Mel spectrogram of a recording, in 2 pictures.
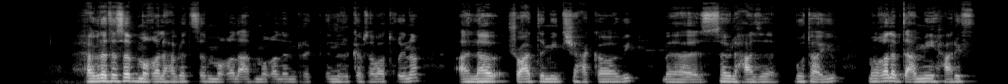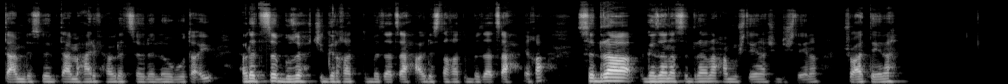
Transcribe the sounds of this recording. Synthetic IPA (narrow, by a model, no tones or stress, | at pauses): ħɨβɾɐt̪ʰɐsɐβmɐχʼlɐħɨβɾɐt̪ʰɐ̥sɐβmɐχʼlɐaβmɐχʼlɐnːɨɾɨkːɐβsɐβat̪kʰojna | alaβʃuʕat̪ʰːɐmit̪ɨ̥ʃɪħakʰːɐβaβi | sɐβlɨħazɐbo̞t̪ʰaɨjːu | mɐχʼlɐbɨt̪ʼaʕmiħaɾifbɨt̪ʼaʕmid̪ɐsɐbɨt̪ʼaʕmiħaɾifħɨβɾɐt̪ʰɐ̥sɐβzɐlːɐwubo̞t̪ʰaɨjːu | ħɨβɾɐt̪ʰɐ̥sɐβbɨzuħt͡ʃɪɡːɨɾxat̪ːɨbɐt͡sʼat͡sʼaħa̰βd̪ɐst̪ʰaxat̪ʰːɨbɐt͡sʼat͡sʼaħixa | sɨd̪ɾaɡɐzanasɨd̪ɾanaħamːuʃt̪ʰɐinaʃɪd̪ːɨʃt̪ʰɐjna | ʃoʕat̪ʰːɐina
